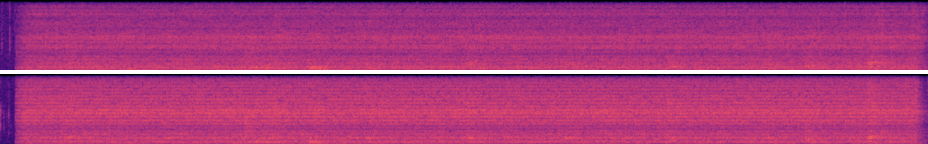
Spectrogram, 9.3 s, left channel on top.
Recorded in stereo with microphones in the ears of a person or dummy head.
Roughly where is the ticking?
Right.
